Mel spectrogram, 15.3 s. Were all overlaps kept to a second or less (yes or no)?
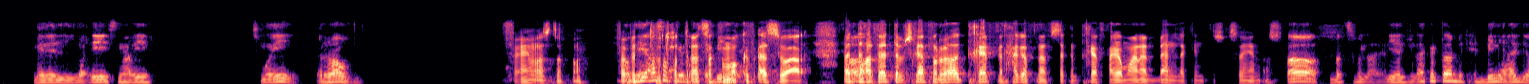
no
